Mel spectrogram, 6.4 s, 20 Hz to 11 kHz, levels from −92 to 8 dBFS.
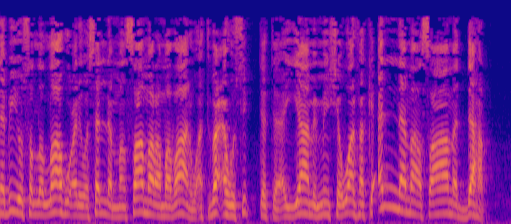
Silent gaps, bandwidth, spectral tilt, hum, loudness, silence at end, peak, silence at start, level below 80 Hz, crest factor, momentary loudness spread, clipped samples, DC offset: none; 8.8 kHz; -3 dB/octave; none; -25 LUFS; 0.35 s; -6 dBFS; 0 s; -60 dBFS; 20 dB; 6 LU; under 0.1%; under 0.1%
